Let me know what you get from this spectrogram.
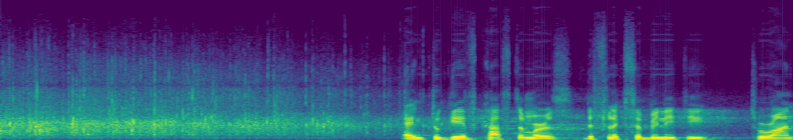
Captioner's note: applause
